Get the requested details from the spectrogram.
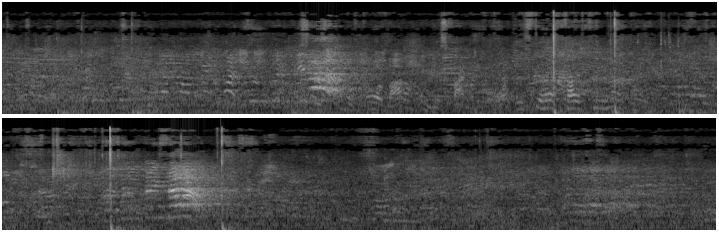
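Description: Young women chatter and call out in a large echoing gym.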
